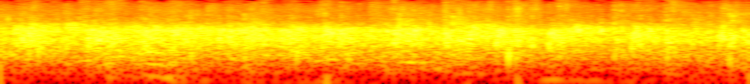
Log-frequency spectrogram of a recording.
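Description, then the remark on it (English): Loud, sustained applause from a large church audience for former voodoo priests now attending the church, a dense wash of many hands clapping steadily at an even level for the whole stretch, with no distinct voices standing out. “That is deserving of applause, because these people were serving demons less than several months ago, and now they're sitting in church, baptized and serving the Lord, giving their testimony in church, standing up doing solos in church for worship”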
